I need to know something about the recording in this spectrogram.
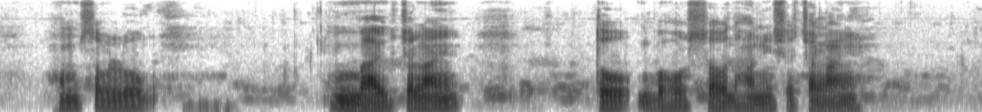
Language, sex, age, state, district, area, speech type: Hindi, male, 30-45, Uttar Pradesh, Chandauli, rural, spontaneous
